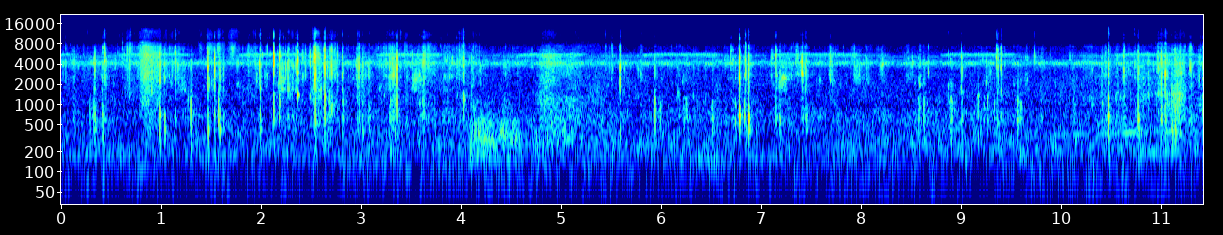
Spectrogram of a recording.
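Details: Wild raccoons filmed close up while eating, with natural chewing sounds: scattered sharp crunches and soft clicking bites spread irregularly across the recording over a low background hiss.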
